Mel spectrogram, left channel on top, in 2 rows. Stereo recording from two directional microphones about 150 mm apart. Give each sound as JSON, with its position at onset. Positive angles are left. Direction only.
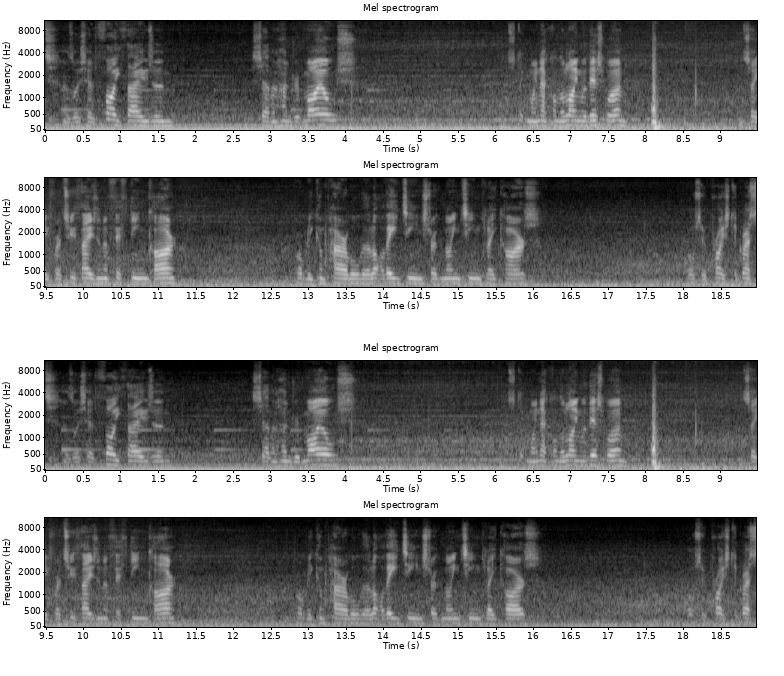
{"t": 0.0, "sound": "speech", "side_deg": -5}
{"t": 2.8, "sound": "speech", "side_deg": -5}
{"t": 6.1, "sound": "speech", "side_deg": -15}
{"t": 9.3, "sound": "speech", "side_deg": -10}
{"t": 13.1, "sound": "speech", "side_deg": -10}
{"t": 18.1, "sound": "speech", "side_deg": -15}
